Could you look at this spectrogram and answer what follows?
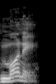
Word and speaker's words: Moné: stardom debut of Mercedes money so you know obviously it rhymes with money a play on her former ring name she now calls herself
